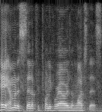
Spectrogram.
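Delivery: ordinary delivery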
